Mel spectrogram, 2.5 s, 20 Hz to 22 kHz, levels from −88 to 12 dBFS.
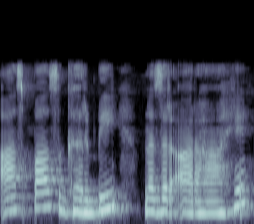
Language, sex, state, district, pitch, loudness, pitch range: Hindi, female, Arunachal Pradesh, Lower Dibang Valley, 200 Hz, -14 LUFS, 180-240 Hz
